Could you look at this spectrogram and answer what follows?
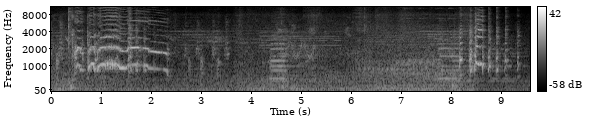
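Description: Rooster crowing and chickens clucking at a rooftop coop that also houses pigeons; a loud crow opens, softer clucking and bird calls follow, and a burst of sharp calls rises near the end.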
